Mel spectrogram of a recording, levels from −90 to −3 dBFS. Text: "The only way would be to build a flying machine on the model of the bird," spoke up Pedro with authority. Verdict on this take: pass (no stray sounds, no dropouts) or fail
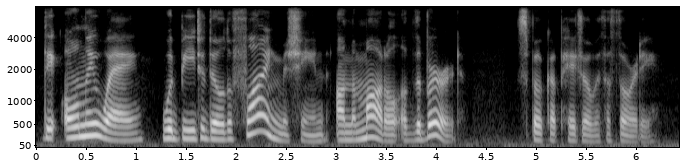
pass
